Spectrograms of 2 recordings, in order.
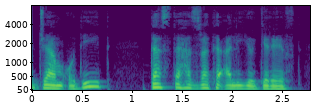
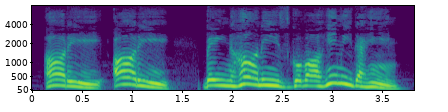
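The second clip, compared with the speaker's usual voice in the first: loud, high-pitched emphatic assent; crowd affirming in unison; 9 semitones higher, 5 dB louder than usual. Acted. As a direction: call out agreement as a whole crowd. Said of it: "یه صدا گفتند".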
